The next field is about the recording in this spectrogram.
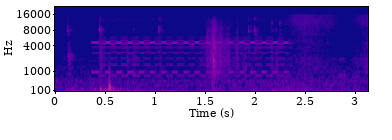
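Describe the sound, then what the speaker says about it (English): Telephone ringing in a house during cleaning: a faint electronic ring tone repeats in short bursts over a constant background hiss, with no one talking. "I don't care about the phone ringing or anything"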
